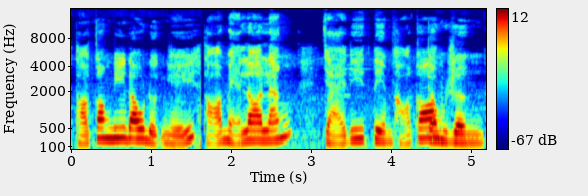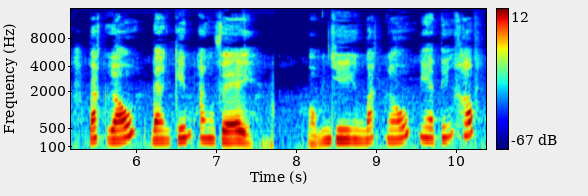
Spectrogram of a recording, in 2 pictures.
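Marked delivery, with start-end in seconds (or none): none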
